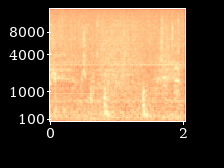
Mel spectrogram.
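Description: Quiet room tone in a pause, with two faint short soft sounds, one a little under a second in and one about a second and a half in.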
